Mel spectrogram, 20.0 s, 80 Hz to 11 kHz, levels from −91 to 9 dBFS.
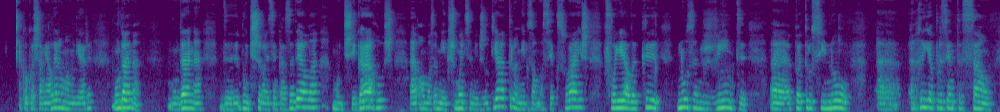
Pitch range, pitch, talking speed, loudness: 175-210 Hz, 195 Hz, 110 wpm, -27 LUFS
